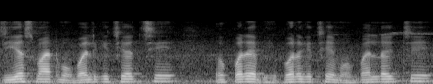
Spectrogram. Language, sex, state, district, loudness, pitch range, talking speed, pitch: Odia, male, Odisha, Khordha, -19 LUFS, 110-130 Hz, 150 wpm, 120 Hz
